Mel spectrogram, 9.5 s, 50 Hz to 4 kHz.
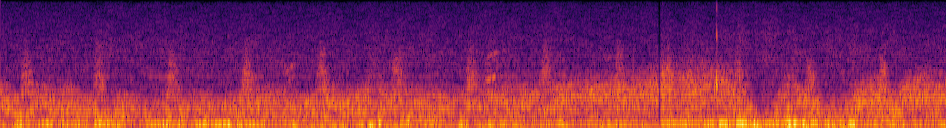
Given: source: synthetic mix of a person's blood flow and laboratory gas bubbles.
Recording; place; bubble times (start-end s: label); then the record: Doppler ultrasound of blood flow; subclavian vein
7.12-7.21 s: bubbles
From the record:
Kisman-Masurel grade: 112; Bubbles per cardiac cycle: 1 to 2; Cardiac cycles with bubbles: 1 to 10%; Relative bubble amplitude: moderate (0.250 to 0.450); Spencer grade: 1 (occasional bubble signal discernible with the cardiac motion signal, with majority of cardiac periods free of bubbles); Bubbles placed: anywhere in the cardiac cycle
